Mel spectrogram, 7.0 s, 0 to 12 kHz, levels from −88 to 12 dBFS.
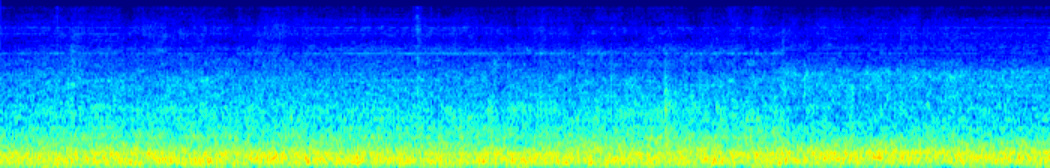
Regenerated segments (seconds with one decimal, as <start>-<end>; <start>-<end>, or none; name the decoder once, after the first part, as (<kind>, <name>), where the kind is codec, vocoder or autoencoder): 0.8-2.1 (codec, HILCodec); 3.0-6.4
